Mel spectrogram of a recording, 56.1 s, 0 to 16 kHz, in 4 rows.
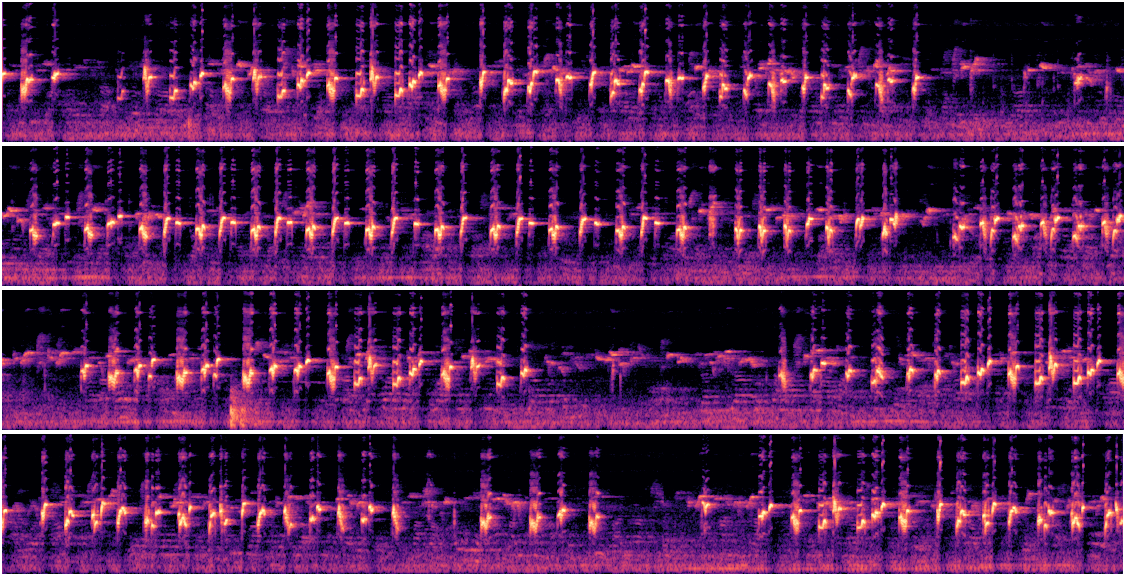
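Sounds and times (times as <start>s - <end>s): bulbul singing chattering notes: 0.0s - 56.0s.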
